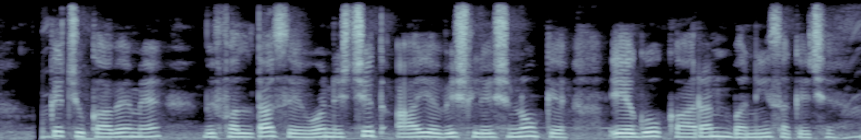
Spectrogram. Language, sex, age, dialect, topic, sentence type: Maithili, female, 25-30, Angika, banking, statement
